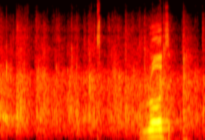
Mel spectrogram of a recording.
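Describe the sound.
A crowd applauds with a steady patter of many hands clapping, and a loud voice briefly cheers over it partway through before the clapping continues.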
